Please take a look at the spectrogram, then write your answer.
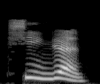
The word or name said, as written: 信任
